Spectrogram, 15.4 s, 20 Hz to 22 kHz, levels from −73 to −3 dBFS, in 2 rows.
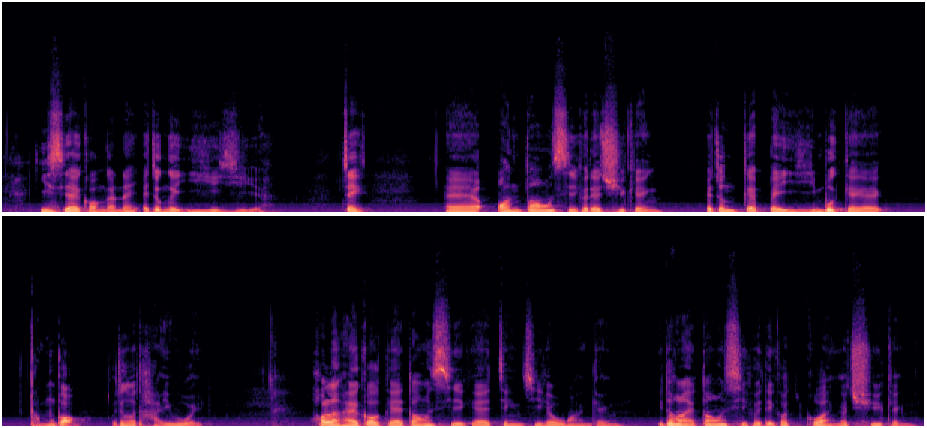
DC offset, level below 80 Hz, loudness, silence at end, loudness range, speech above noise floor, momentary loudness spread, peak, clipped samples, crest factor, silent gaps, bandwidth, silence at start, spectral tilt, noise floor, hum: under 0.1%; -52 dBFS; -22 LUFS; 0.05 s; 3 LU; 30 dB; 12 LU; -4 dBFS; under 0.1%; 20 dB; none; 14 kHz; 0.1 s; -6 dB/octave; -51 dBFS; none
